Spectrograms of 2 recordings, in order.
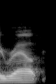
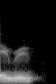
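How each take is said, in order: First: Route pronounced ROWT, rhyming with out; own pronunciation, "rowt". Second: Route pronounced ROOT, rhyming with boot; other pronunciation, "root". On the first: Telling a listener how they say it, route as ROWT. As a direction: say route with an OW vowel. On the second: Telling a listener how others say it, route as ROOT. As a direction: say route with an OO vowel. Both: Shown as a demonstration. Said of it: "I say route, you say route".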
